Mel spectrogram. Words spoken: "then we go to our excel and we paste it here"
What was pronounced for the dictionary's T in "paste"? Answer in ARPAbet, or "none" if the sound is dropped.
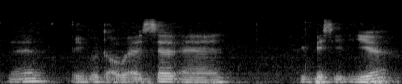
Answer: none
